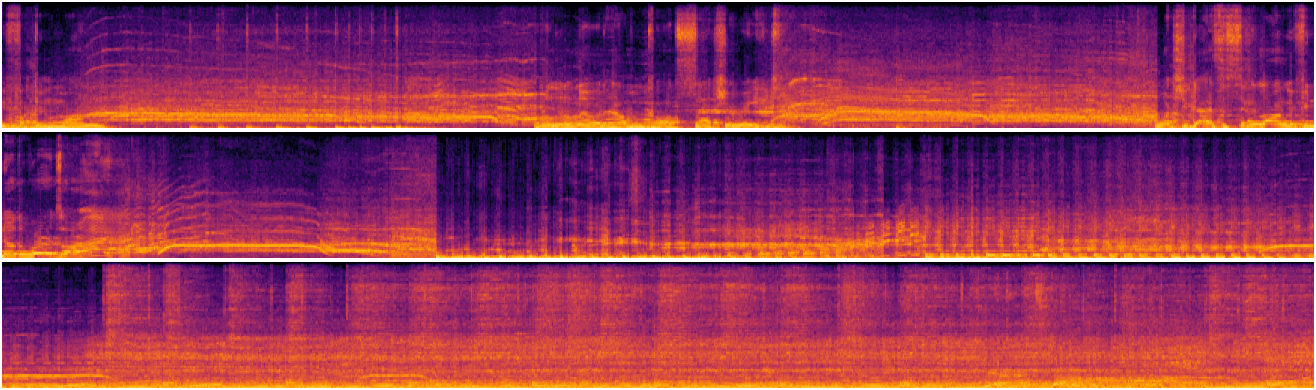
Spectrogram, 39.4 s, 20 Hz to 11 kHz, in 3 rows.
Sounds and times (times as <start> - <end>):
Crowd: 0.0 - 39.3.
